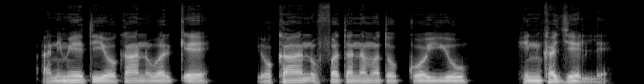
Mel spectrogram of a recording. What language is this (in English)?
Oromo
